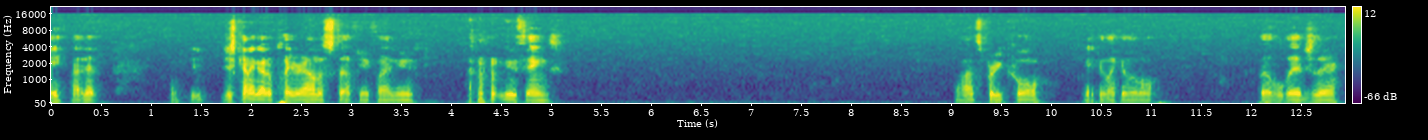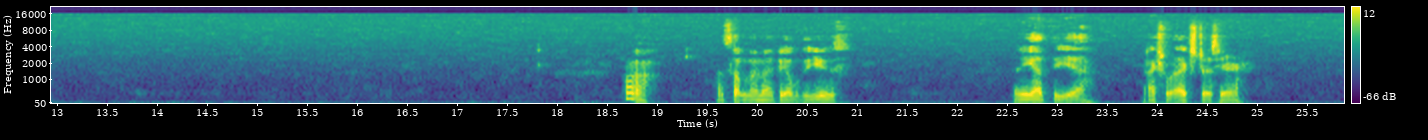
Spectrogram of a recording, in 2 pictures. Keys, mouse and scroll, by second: 2.3-3.5 drag, 4.0-7.6 drag, 9.4-11.5 middle drag, 12.5-14.6 drag, 15.8-17.6 middle drag, 17.6 x, 19.1 shift+a.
